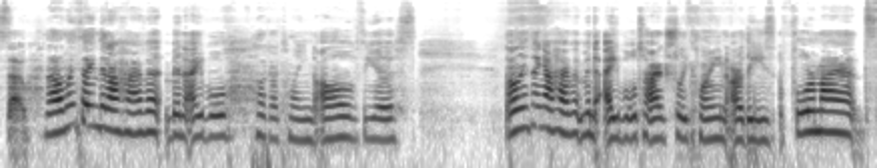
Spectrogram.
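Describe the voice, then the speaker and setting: With a Kentucky accent, a woman speaks at a fairly high pitch. Her pitch varies in an ordinary way. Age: 20s. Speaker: beauty vlogger. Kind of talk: casual talk to camera.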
